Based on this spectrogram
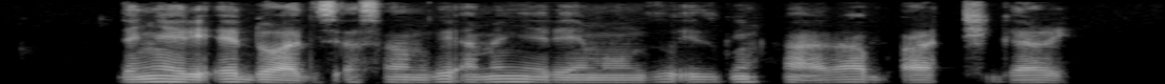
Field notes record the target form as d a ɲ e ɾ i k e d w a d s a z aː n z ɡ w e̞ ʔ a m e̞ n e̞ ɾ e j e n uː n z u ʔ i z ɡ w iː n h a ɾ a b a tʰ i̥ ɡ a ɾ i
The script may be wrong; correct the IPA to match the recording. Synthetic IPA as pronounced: d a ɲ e ɾ i ʔ e d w a d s a s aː n z ɡ w e̞ ʔ a m e̞ ɲ e̞ ɾ e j e m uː n z u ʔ i z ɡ w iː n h a ɾ a b a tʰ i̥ ɡ a ɾ i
